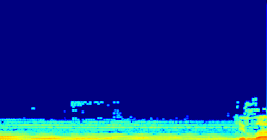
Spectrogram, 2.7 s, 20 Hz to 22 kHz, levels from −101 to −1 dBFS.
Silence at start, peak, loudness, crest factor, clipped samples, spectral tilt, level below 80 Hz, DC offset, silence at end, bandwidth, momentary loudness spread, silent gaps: 0 s; -10 dBFS; -36 LUFS; 22 dB; under 0.1%; -5 dB/octave; -70 dBFS; under 0.1%; 0 s; 6.4 kHz; 8 LU; none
